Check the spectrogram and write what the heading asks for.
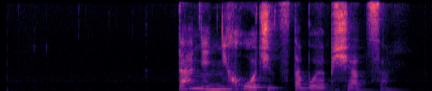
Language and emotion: Russian, angry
